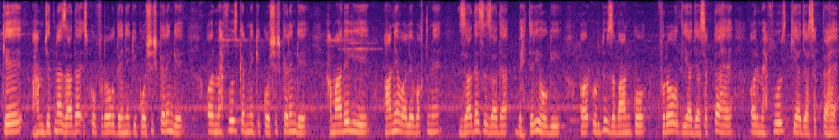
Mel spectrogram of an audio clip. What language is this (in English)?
Urdu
